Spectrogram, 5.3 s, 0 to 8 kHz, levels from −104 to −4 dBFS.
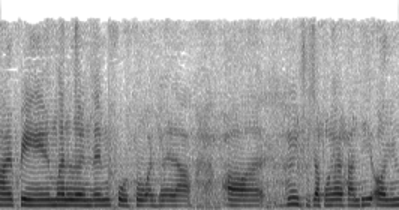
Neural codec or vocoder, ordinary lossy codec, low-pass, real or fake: codec, 24 kHz, 0.9 kbps, WavTokenizer, small release; MP3, 48 kbps; 7.2 kHz; fake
